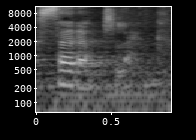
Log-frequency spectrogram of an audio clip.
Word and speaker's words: szeretlek: It's here and it is pronounced like szeretlek.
